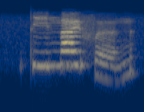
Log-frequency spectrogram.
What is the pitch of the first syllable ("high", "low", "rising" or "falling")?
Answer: high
